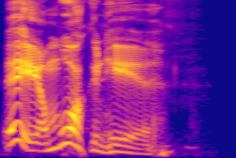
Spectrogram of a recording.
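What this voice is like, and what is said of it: New York accent, Al Pacino-like. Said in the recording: “we like to do fake accents ... My natural accent sounds like ... that was really good ... great ... I'm a guy from New York City ... All the way from Al Pacino”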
